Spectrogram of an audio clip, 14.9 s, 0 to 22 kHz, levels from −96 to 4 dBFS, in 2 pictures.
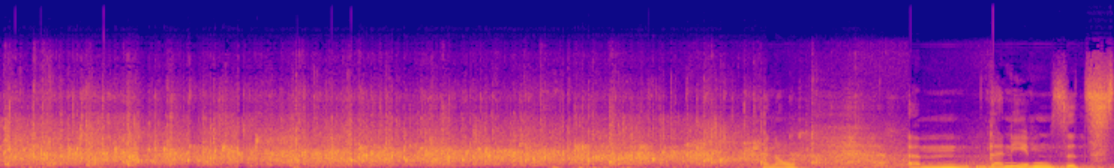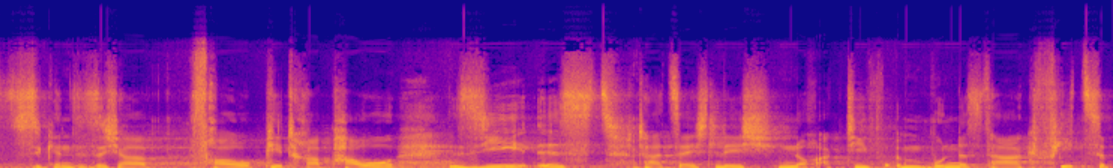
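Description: Gain pumping runs throughout: the gain swings roughly 15 dB, likely from excessive gain driving a fast limiter.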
